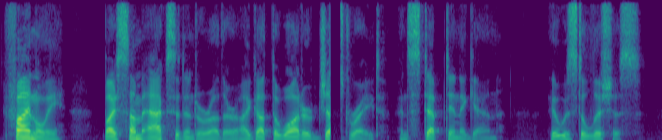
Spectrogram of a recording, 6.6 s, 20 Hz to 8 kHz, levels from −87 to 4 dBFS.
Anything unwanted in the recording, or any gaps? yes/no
yes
